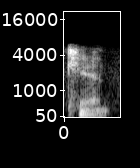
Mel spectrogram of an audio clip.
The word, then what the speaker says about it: can: Can is most often pronounced ken in USA English.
